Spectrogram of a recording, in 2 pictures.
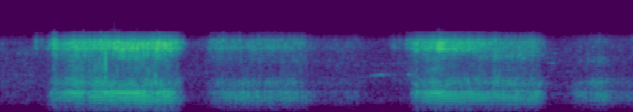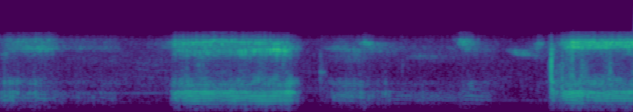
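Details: Two adult men, apparently after heavy drinking, asleep: loud rattling snores alternating with softer ones, every couple of seconds in a quiet room; snoring.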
